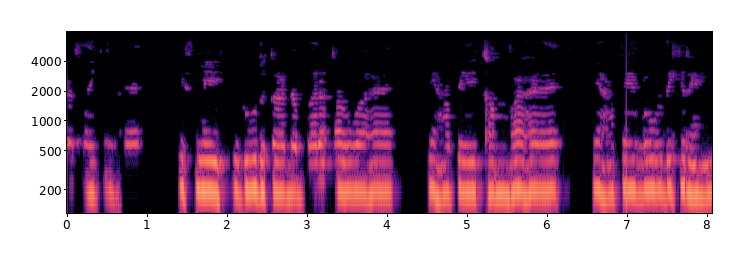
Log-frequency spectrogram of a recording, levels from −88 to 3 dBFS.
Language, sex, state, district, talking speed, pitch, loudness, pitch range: Hindi, female, Chhattisgarh, Balrampur, 155 wpm, 195 Hz, -27 LUFS, 185-195 Hz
